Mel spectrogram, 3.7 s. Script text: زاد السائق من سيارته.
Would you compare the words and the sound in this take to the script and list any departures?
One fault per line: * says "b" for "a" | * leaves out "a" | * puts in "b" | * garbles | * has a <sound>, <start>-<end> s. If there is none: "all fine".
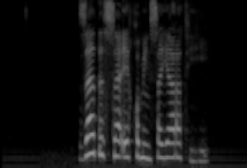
all fine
